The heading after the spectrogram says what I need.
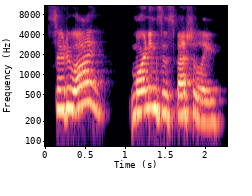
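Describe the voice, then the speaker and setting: A woman acts a devoted young wife in a vintage radio drama. Her voice sits high, and her manner is gently teasing. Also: lively intonation, moderate pace. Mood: tender, teasing. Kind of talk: old-time radio play acting.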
